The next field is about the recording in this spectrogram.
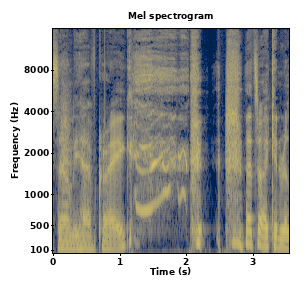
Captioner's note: both laughing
